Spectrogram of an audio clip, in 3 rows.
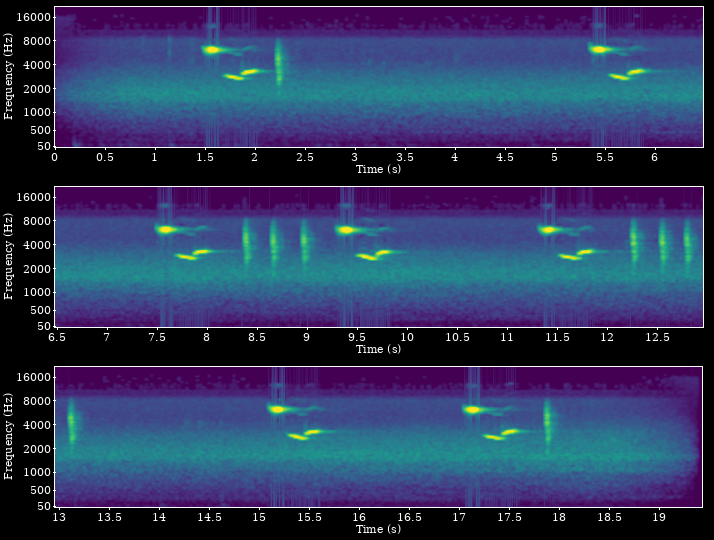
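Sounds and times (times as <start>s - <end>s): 
lesser whitethroat singing in Riihimaki: 0.4s - 19.4s.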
